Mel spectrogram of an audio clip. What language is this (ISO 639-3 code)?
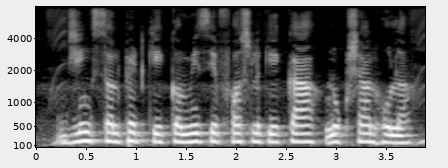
bho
